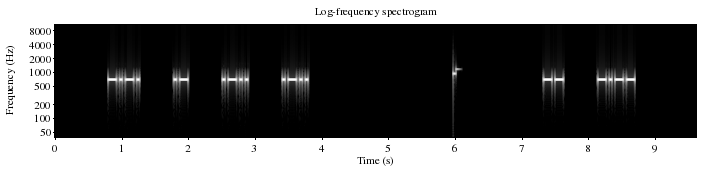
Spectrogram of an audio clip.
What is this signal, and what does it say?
Morse code, heard as a keyed tone, about 27 wpm, spaced as for 13 wpm, 690 Hz. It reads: CALL MY
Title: 4x Character Spacing - Top 100 Words - 28wpm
